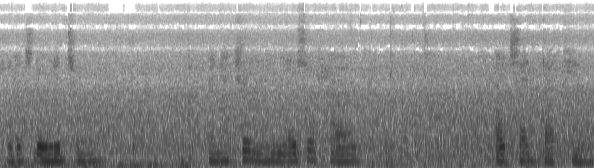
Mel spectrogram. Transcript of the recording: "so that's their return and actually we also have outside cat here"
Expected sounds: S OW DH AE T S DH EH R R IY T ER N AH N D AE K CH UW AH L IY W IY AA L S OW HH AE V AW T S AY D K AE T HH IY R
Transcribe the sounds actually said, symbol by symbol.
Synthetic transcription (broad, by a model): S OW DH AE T S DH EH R L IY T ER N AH N AE K CH UW AH L IY W IY AA L S OW HH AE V AW T S AY D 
